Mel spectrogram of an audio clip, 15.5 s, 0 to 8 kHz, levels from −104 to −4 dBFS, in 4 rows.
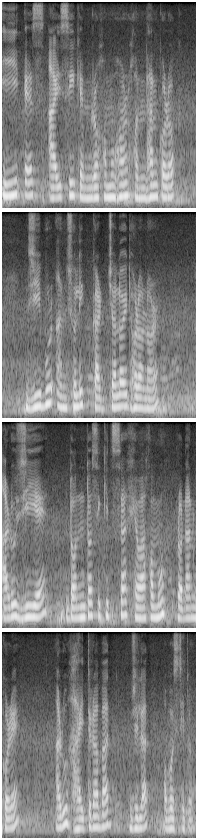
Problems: constant background noise, background conversations at intervals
